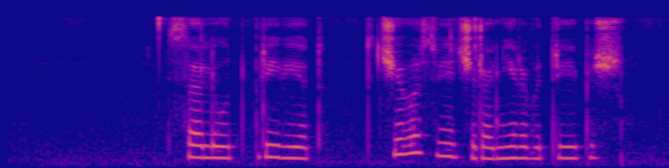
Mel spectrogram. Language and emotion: Russian, sad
